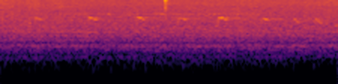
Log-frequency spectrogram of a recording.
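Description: Honey bees hum in a dense, continuous buzz around a hive box, close and steady with no voices.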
